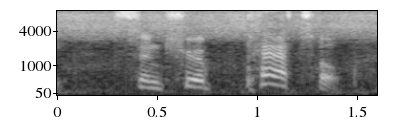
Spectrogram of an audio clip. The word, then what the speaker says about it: centripetal: Vortexes that are entering the earth move in a counterclockwise fashion and is known as centripetal force, spelled with a P, centripetal, like pedals on a bicycle.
